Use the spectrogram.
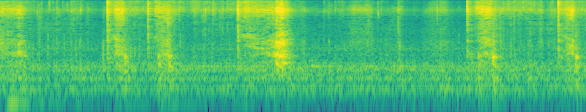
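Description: Upma, with peanuts, being stirred in a pan as it cooks, a faint sizzle under repeated scraping strokes of a spoon against metal, spaced every second or so.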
